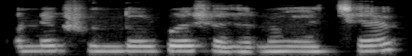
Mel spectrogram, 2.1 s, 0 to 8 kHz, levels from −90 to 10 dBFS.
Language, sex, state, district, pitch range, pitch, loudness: Bengali, female, West Bengal, Purulia, 265-280 Hz, 275 Hz, -23 LUFS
